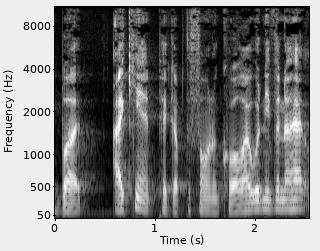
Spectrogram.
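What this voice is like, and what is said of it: New York accent. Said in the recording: “She likes my New York ac- accent ... She jokes at my New York accent”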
